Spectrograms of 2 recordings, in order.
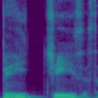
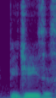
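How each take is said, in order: First: Slower, lightly Irish "Be Jesus"; repeated Irish exclamation. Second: Quiet, lightly Irish "Be Jesus"; mock Irish exclamation. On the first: Retold or imitated. Repeating it to the listeners, a slow mock Irish exclamation. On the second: To the listeners, a quiet mock Irish exclamation. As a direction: toss off "Be Jesus" in a soft Irish lilt. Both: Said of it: "I said".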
